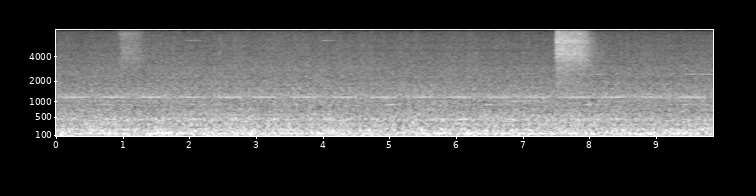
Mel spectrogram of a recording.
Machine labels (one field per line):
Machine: fan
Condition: normal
